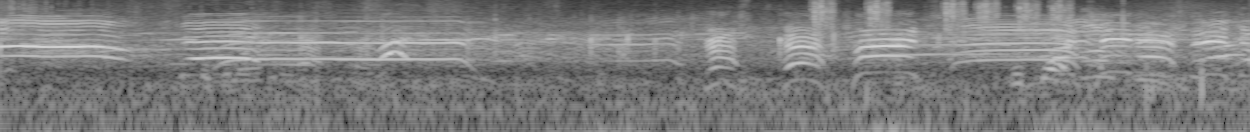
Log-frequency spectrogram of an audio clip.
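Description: High-pitched voices shouting and cheering during a youth flag football play: several overlapping, drawn-out calls, some held for about a second, with a cluster of short sharp sounds about four to five seconds in.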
